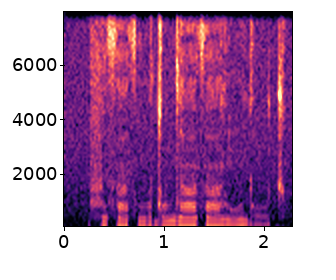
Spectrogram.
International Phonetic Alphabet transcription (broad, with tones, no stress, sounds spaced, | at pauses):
f e˦˥ θ ãː˧ θ ŋ ɤ˦˥ d o˦˥ n z ãː˦˥ θ ãː˧ ɣ ũː˩˧˩ j oː˧˩˧ t͡ʃ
